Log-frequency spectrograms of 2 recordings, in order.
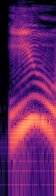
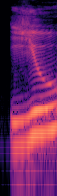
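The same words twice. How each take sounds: First: यू with a long, high oo; long vowel. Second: यू with a brief, low rising u; short vowel. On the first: Teacher reciting the य series to learners, long vowel. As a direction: stretch the oo of यू high. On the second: Teacher reciting the य series to learners, short vowel. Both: Shown as a demonstration. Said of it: "य का बारह खड़ी".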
